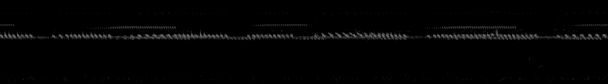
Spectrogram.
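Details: On New Zealand's Aroha Island in the evening, crickets keep up a bright high trill broken by short pauses roughly every two seconds, with layered higher chirping bursts.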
